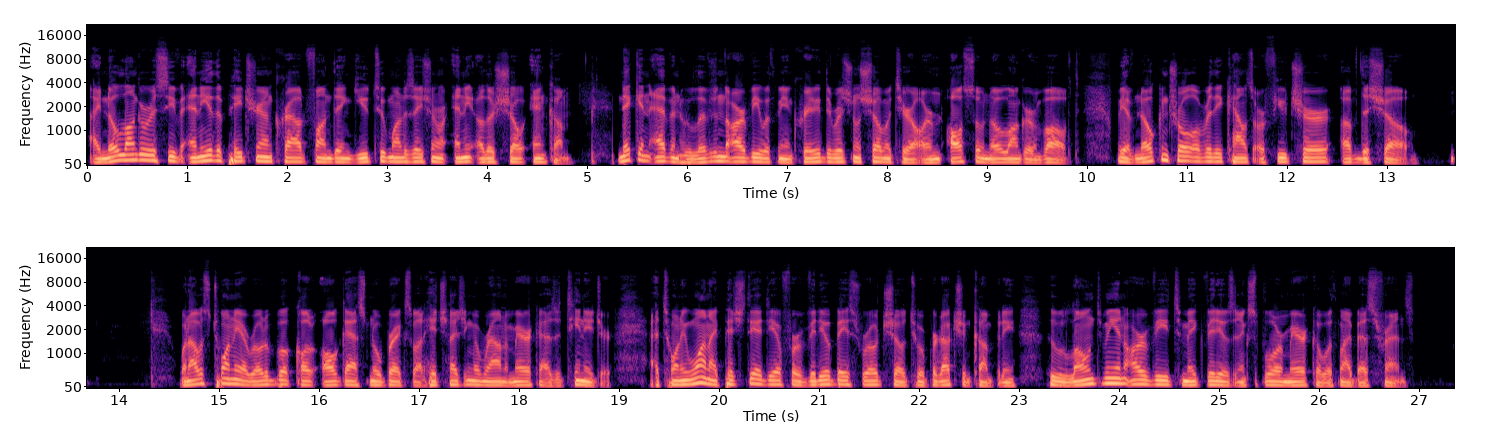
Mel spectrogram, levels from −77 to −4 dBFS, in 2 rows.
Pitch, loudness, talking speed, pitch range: 105 Hz, -20 LUFS, 215 wpm, 95-115 Hz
